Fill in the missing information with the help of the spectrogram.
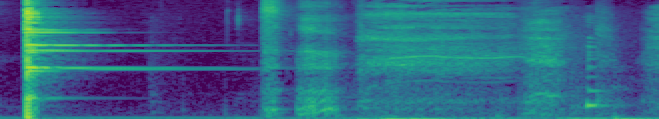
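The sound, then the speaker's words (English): A single bright clink of two glasses of raspberry martini touching in a toast, its clear ringing tone fading over about a second, followed by soft breathy sounds and murmurs from people. “That's totally how you cheers. This sounds so clinky.”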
